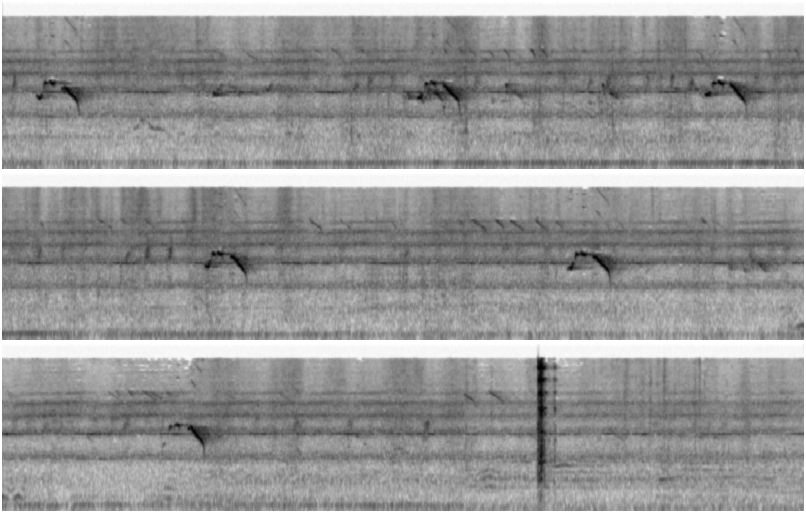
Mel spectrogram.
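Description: A bird repeating a short call that falls quickly in pitch, six times, about every three to four seconds, over a steady high whine and a low hum. A single sharp click sounds near the end.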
